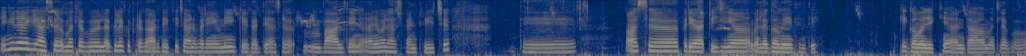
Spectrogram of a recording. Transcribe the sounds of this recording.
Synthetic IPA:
ɪɡinɛ̃kɪəsmət̪ləbləɡələɡpɾəka̰ːɾd̪eːkit͡ʃaːnʋəɾẽːʊniːkeːkəɾd̪eːəsbaːld̪ɪnɛ̰ːnɪməlɦəspɛ̃ːɳʈɾiːt͡ʃ | t̪eː | ə̰spɾɪjaːɾʈiːd͡ʒɪjãːmʔə̰t̪ləbɡəmẽːd̪ɪnd̪eː | kɪɡəmãːd͡ʒɪkːiãːənt̪ãːmət̪ləb

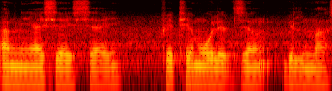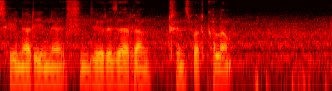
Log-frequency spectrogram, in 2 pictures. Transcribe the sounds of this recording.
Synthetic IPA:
aŋniajsiajsiaj | pʰetʰemojleɾzɯŋbilmasɯjnaɾinɐsinzɯɾɯzaɾaŋtɾenspʰaɾtkʰalam

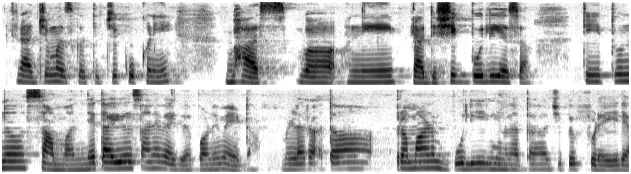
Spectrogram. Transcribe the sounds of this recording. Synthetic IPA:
ɾad͡ʑjəməd͡zɡət̪it͡ɕiːkukɳi | bʱasʋaːñipɾad̪eɕik̚boliːəsa | t̪it̪uːnsamanjət̪ajiəsañeʋɛɡɭjapəɽ̃umɛɭʈa | m̤əɳlaɾa̰t̪a | pɾəmaɳboliːm̤əɽ̃uːnat̪ad͡ʑipefuɽaiɾja

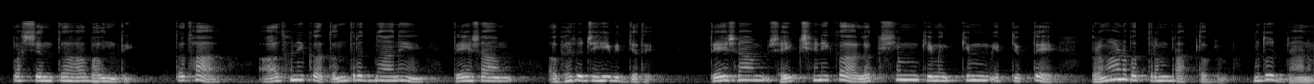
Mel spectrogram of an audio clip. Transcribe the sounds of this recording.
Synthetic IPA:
pɐʃjɐnt̪ɐɦɐbʱɐʋɐnt̪i | t̪ɐt̪ʰaː | aːd̪ʱunikɐt̪ɐnt̪ɾɐdɲaːneːt̪eːʃaːm | ɐbʱiɾud͡ʒiɦiʋid̪jɐt̪ḛː | t̪eːʃaːmʃɐjkʂɐɳikɐlɐkʂjɐmkimkimit̪juk̚t̪eːpɾɐmaːɳɐpɐt̪ɾɐmpɾaːp̚t̪ɐʋjɐ̰mnɐt̪udɲa̰ːnɐm

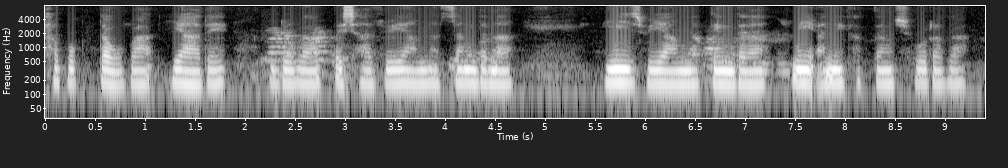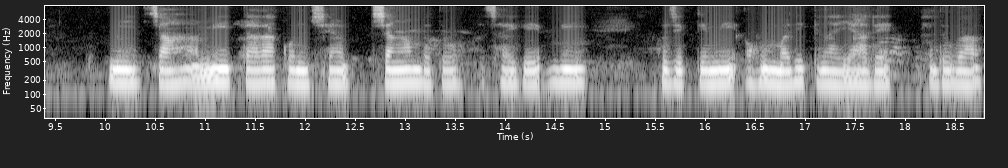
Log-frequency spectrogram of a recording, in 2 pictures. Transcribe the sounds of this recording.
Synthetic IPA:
tʰabuk̚tɐwbɐjaɾe | ɐduɡɐpɐjsazujamnɐt͡ʃɐŋdɐna | mizijamnɐtiŋdɐnamiʔɐnikʰak̚tɐŋsuɾɐɡa | mit͡ʃaɦamitɐɾakɔnse | t͡ʃɐŋambɐdɔhɐsajɡemi | huzik̚timiɐɦumːɐɾitaŋajaɾe | ɐduɡɐ

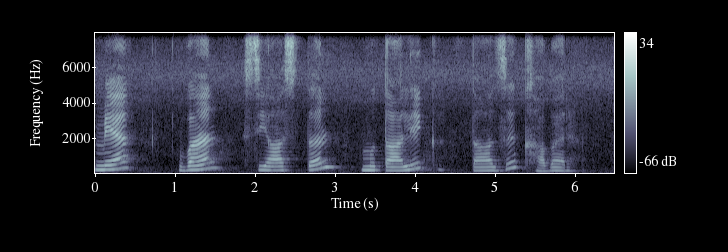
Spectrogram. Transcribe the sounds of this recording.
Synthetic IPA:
mẽ | ʋɐn | sijaːst̪ɐn | mut̪aːlikt̪aːzkʰɐbəɾ

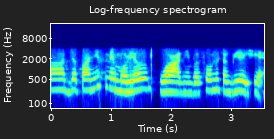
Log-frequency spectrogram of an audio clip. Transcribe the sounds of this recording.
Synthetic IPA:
d͡ʒapanismemoɾijɐlwanibɐsomnɐt͡ʃɐŋ̚bʱiɾəjse

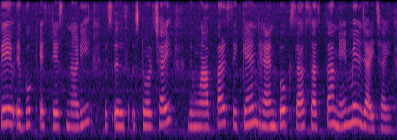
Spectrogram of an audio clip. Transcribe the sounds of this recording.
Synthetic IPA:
t̪ebukesʈesnəɾi | sʈoɾt͡ʃʰəj | d͡ʒãpəɾsekeɳɖɦɛ̃ɳɖbuksəbsə̃st̪amemild͡ʒajt͡ʃʰə

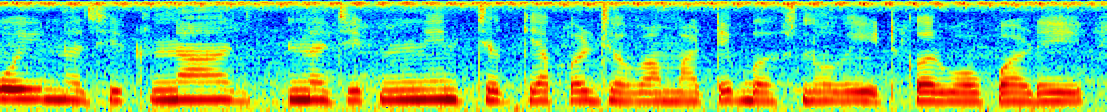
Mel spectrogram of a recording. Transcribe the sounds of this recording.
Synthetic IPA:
oinəd͡ʒina | nəd͡ʒiknid͡ʒəɡjapəɾd͡ʒəʋamaʈebəsnoʋeʈkəɾʋopəɽe

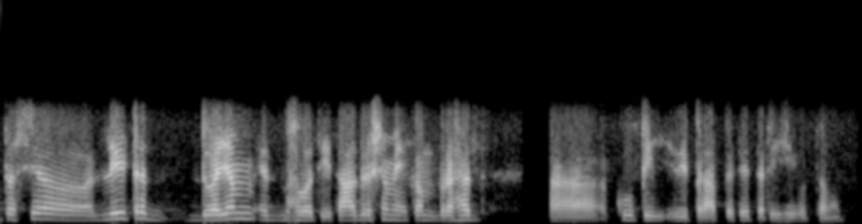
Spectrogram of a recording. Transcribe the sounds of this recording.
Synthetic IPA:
t̪ɐsjɐliːʈɾɐ | d̪ʋɐjɐmet̪̚bʱɐʋɐt̪it̪aːd̪ɾɪʂɐmeːkɐmbɾɐɦɐd̪ | kuːpiid̪ipɾaːpjɐt̪eːt̪ɐɾiːɦiut̪ːɐmɐm

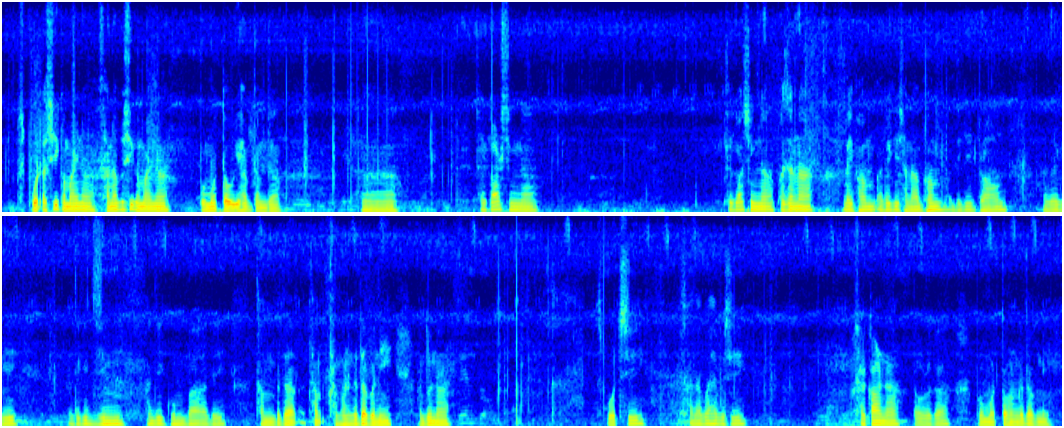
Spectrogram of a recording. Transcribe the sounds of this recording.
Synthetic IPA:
spʰotɐsikɐmajnɐsanabʱɐsikɐmajnɐ | pumotːɐwɡeɦabtɐmdɐ | sɐɾkaɾsiŋnɐ | sɐɾkaɾsiŋnɐpʰɐzanalɐjpʰɐmɐ̰dɐɡisanabʰʱɐmɐdɐɡiɡɾawn | ɐdɐɡi | ɐdɐɡid͡ʒim | ɐdiɡumbaɐdij | tʰɐmbɐdɐtʰtʰɐmhɐnɡɐdɐbɐniɐdunɐ | spoɾt̚sisanabaɦajbɐsi | sɐɾkaɾnɐtɐwɾɐɡɐpɾomotːawhɐnɡɐdɐbɐni

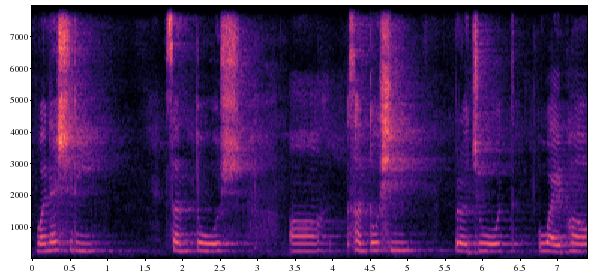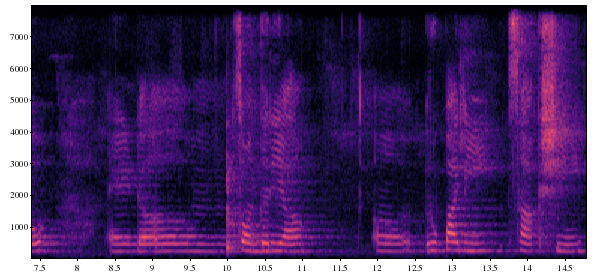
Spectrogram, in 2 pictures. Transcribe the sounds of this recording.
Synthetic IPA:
ʋənəɕɾi | sənt̪oɕ | sənt̪oɕi | pɾəd͡ʑod̪ʋəjbʱəʋ | ɛ̃ɳɖ | sɔ̃nd̪əɾja | ɾupalisakʂi

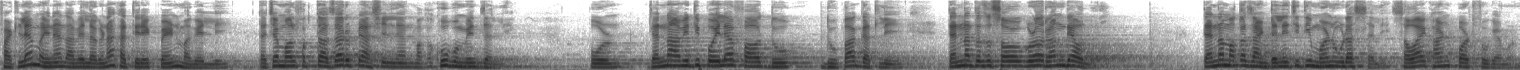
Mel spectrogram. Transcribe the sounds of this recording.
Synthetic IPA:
faʈljaməɦinjãt̪aʋeləɡɳakʰat̪iːɾek̚pɛɳm̤əɡelːiːt̪jat͡ɕjamɔlfək̚t̪əɦəd͡zaɾːupjaəɕelːjanm̤akakʰuːbumet̪̚d͡zʱalːi | pəɳd͡ʑanːaːʋĩt̪̬iːpəjljafawt̪̚d̪ʱud̪ʱupak̚ɡʱat̪liːt̪janːat̪ad͡zəsɔɡɭɔɾəŋɡd̪jaʋlɔ̰ | t̪janːam̤akad͡zaɳʈəljat͡ɕiːt̪iːm̤əɳuɽasd͡zʱalḭsəʋajkʰaɳɖpɔɾʈfuɡam̤ə̰ɽun

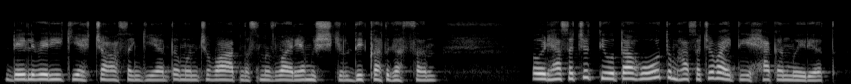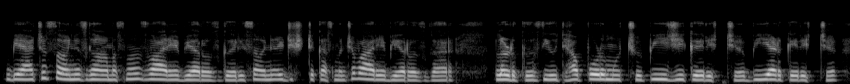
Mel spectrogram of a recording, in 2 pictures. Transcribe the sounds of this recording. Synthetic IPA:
ɖeliʋeɾikijɐt͡ʃʰaːsɐŋkijɐnt̪ɨmɐnt͡ʃʰɐʋaːt̪nɐsmɐnzʋaːɾjamuʃkild̪ikat̪ʰɡɐsan | əːɽʲiɦasat͡ʃɐt̪iwt̪aɦot̪ɨmɦasɐt͡ʃɐʋaːjt̪ihʲakɐnməɾʲjɐt̪ | bjaːt͡ʃɐsəːnʲɐsɡaːmɐsmɐnzʋaːɾʲjabiaɾoːzɡaɾisəːnʲɐɾiɖiʂʈikɐsmɐnt͡ʃʰɐʋaːɾʲjabiɐɾoːzɡaːɾ | ləɽkɨsjiwt̪iɦapoɽmut͡ʃʰupiːd͡ʒiːkəɾit̪̚t͡ʃʰibijɐɽkəjɾɐt͡ʃʰi

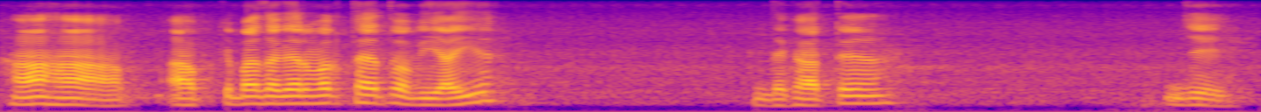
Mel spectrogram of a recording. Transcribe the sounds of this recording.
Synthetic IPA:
hãːɦãaːpa̰ːp̚kepaːsɐɡəɾʋɐkt̪ɦɛt̪oɐbʱiaːiɛː | d̪ekʰaːt̪eɦɛ̃ː | d͡ʒiː

